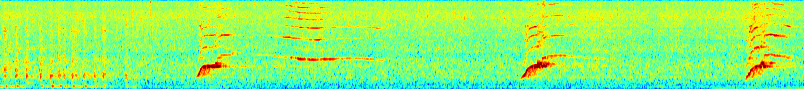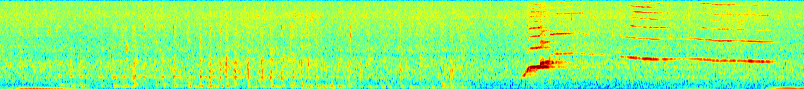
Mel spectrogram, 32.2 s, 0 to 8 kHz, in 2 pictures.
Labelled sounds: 4.0	4.8	humpback whale, 0.78 to 6.3 kHz
5.4	7.7	humpback whale, 0.94 to 7.7 kHz
10.5	11.6	humpback whale, 0.78 to 7.0 kHz
15.0	15.9	humpback whale, 0.78 to 7.2 kHz
26.6	27.7	humpback whale, 0.78 to 7.6 kHz
28.4	29.5	humpback whale, 0.94 to 8.0 kHz
29.8	31.6	humpback whale, 0.81 to 7.7 kHz

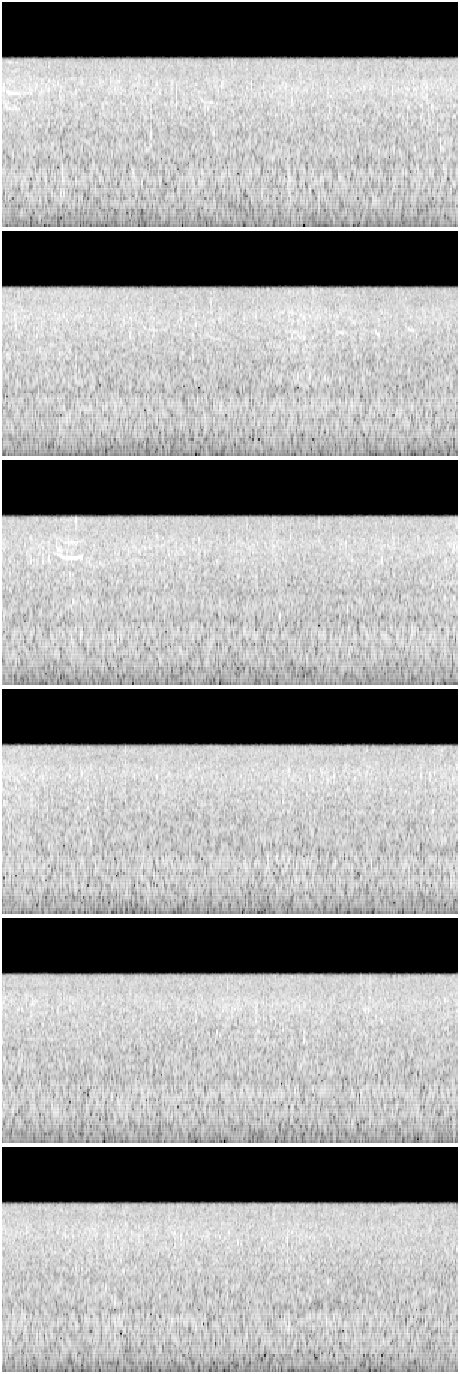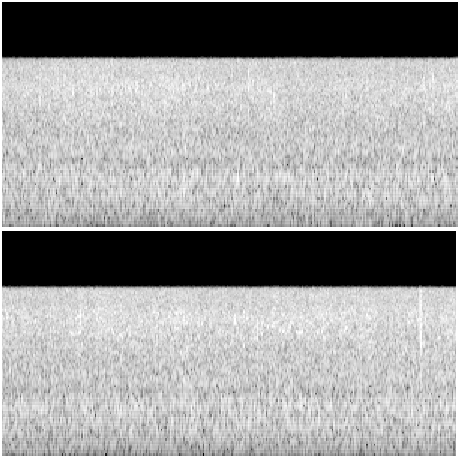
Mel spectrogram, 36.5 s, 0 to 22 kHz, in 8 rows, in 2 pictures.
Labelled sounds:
6.6	6.9	Pacific white-sided dolphin, 2.9 to 3.3 kHz
9.6	10.0	Pacific white-sided dolphin, 3.6 to 5.1 kHz

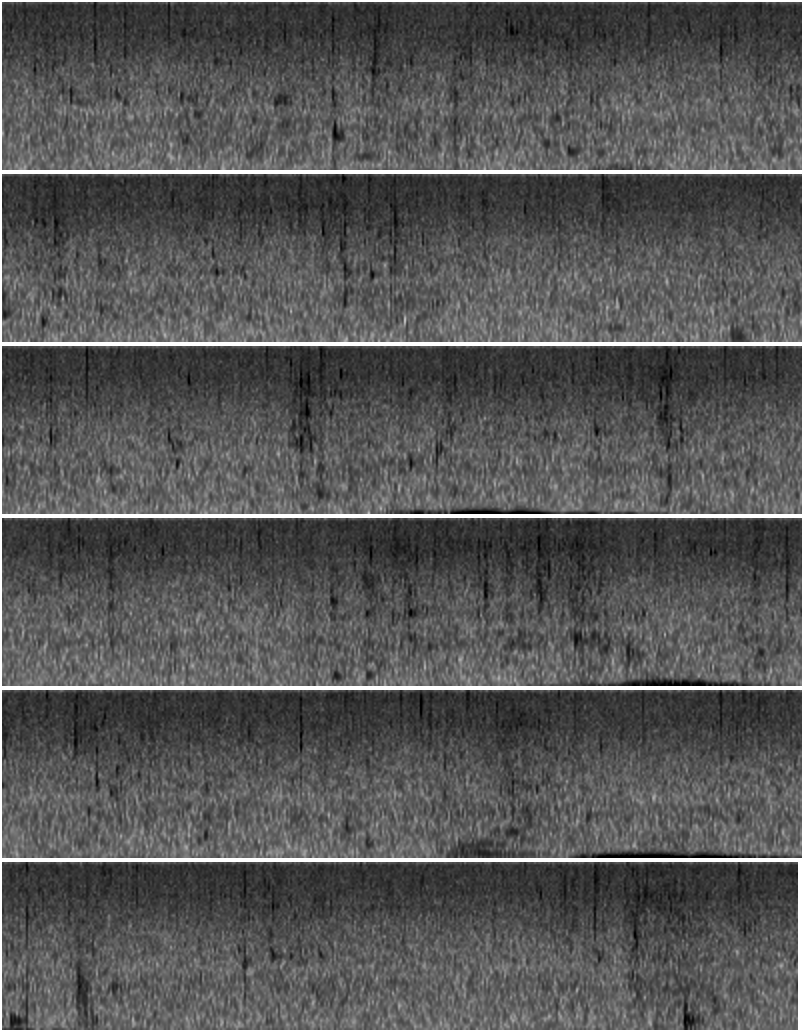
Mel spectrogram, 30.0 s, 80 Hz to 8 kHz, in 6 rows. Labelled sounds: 23.1	23.4	humpback whale, 1.3 to 1.6 kHz

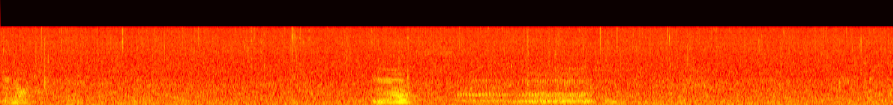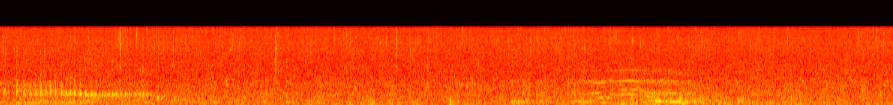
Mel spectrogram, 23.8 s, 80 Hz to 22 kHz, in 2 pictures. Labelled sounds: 5.0	5.3	humpback whale, 0.91 to 1.2 kHz
19.7	20.4	humpback whale, 0.88 to 1.1 kHz

